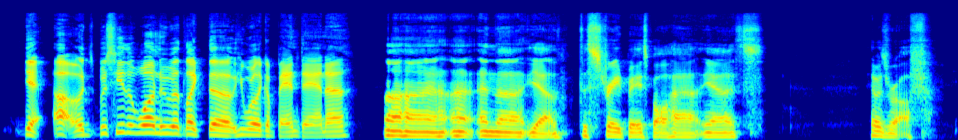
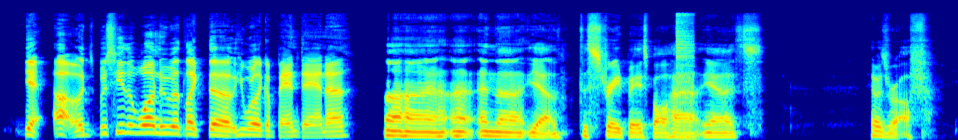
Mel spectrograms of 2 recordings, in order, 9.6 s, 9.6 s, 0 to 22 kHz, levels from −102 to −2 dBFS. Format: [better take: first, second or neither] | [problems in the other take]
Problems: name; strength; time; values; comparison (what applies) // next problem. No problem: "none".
first | keyboard typing; noticeable; at 7 s; peak 9 dB below the speech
